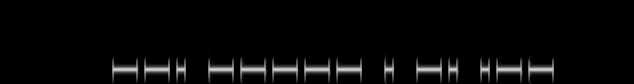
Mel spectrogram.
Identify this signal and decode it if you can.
Morse code, heard as a keyed tone, about 15 wpm, 700 Hz. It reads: G0ENW
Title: DXCC-100 Call Signs - 5 Characters - 15wpm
